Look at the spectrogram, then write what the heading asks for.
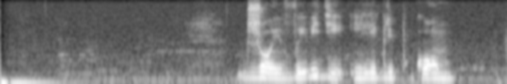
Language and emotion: Russian, angry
